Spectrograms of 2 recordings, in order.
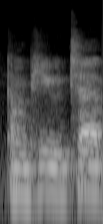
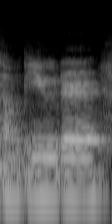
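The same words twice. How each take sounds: First: "computer" with a crisp T, no R; British T. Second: "computer" with a flapped D and R at the end; American flap T. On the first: Teacher showing British computer, crisp. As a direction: clear T in "computer". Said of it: "computer kalau British". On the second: Teacher showing American computer, flapped. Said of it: "kalau American computer". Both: Shown as a demonstration.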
